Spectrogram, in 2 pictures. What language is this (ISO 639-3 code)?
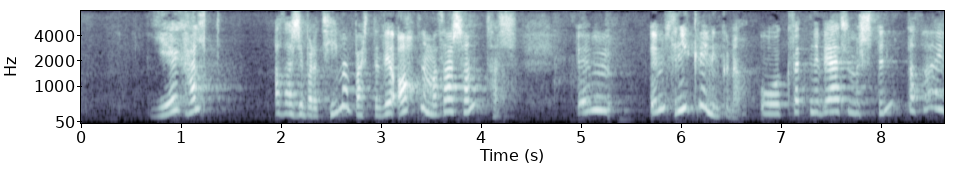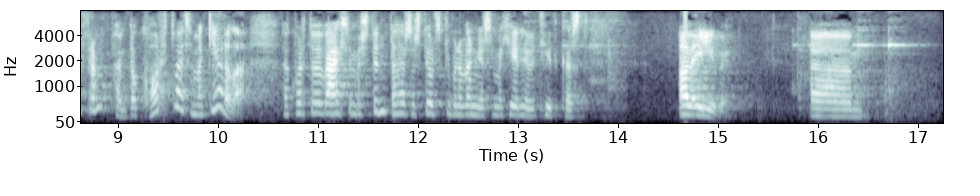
isl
